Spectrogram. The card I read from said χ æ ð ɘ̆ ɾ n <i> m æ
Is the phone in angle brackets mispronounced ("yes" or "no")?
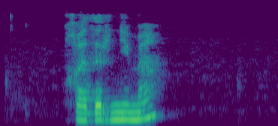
no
